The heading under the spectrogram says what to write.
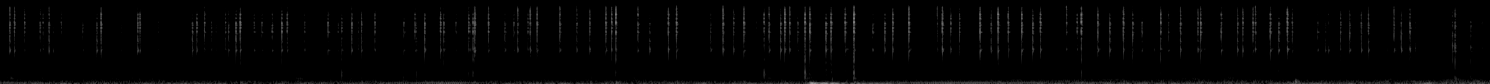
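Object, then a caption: Small aluminum travel spray bottle. Long nails tap rapidly on the body of a small gold aluminum travel spray bottle held upright in both hands. The taps are quick, dry and bright, ticking like a clock, with no ring after each one. A faint low hum runs underneath the whole time.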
